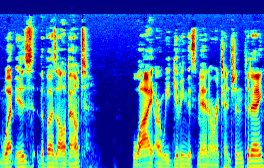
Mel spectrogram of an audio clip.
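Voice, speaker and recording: Over a very clean recording with a silent background, a man with an American accent speaks at a moderate pace, his fairly low pitch showing ordinary variation. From North Carolina. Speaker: podcast moderator. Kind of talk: scripted narration.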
